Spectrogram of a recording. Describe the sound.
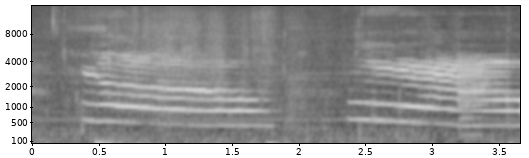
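A person mimics a cat's meow twice, each call a drawn-out, falling, whiny tone, fairly loud with a brief pause between them and no other talking.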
